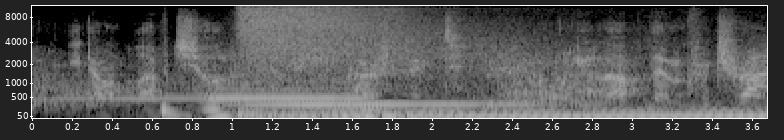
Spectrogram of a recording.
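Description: Gas sprays with a loud, steady hiss.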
